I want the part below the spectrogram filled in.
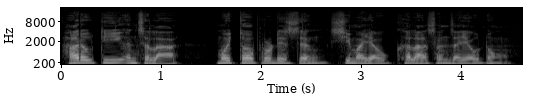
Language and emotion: Bodo, neutral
